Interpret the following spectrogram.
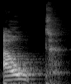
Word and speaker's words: out: When I say out, I'm not going to pronounce that T out, out. The T is just silent.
